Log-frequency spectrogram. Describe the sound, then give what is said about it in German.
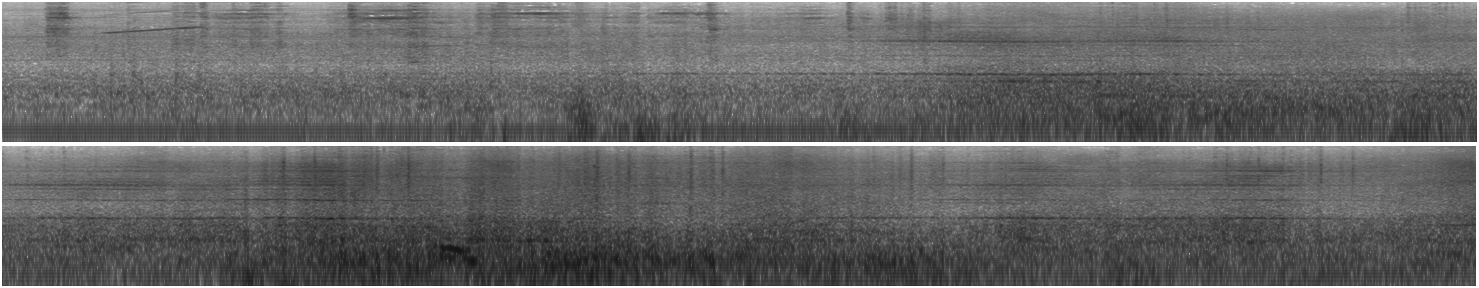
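An ICE high-speed train rushes past, its broad roar swelling steadily to a loud peak before easing slightly, with a high, thin whine riding over the rumble. No one speaks. “So, jetzt müssen wir hier warten, dass der ICE an uns vorbei ist.”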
